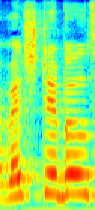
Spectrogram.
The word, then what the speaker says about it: vegetables: Whenever my mother goes out to buy vegetables or something, first of all, it's not vegetables. It's vegetables. Doubles. It's not tables. It's doubles. Vegetables. Vegetables. Vegetables.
